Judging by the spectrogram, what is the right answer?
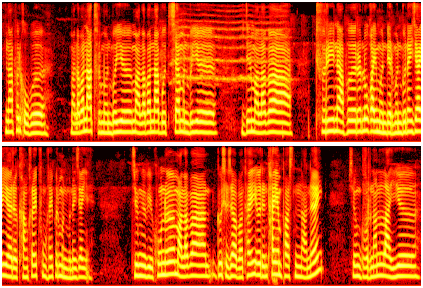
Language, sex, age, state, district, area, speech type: Bodo, female, 60+, Assam, Kokrajhar, rural, spontaneous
